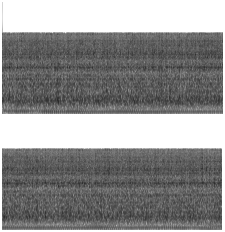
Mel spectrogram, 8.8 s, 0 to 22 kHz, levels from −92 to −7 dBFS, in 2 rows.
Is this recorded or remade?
recorded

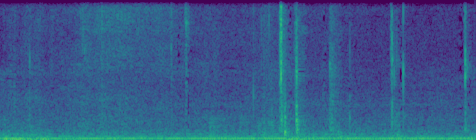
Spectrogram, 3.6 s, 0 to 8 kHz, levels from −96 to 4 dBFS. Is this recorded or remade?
recorded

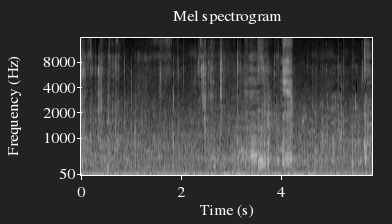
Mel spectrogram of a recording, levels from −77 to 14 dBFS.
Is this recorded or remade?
recorded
